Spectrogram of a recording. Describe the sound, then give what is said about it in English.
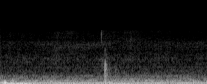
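A steady, low air-conditioning hum drones through the apartment building, a constant rumble with no pauses and one faint, brief blip partway through. “That noise in the background you hear, that is the air conditioning in my apartment building.”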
